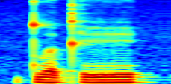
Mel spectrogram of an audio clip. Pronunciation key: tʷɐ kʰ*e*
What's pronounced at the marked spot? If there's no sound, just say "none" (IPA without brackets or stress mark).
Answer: e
